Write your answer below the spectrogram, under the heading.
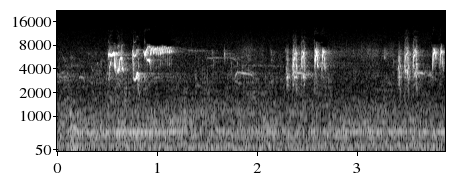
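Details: Song thrush delivering short bursts of high, clipped notes. A loud cluster comes first, then similar clusters repeat after pauses, over a faint steady hum.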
